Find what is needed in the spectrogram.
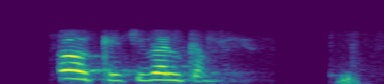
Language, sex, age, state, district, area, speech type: Punjabi, female, 30-45, Punjab, Jalandhar, rural, conversation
